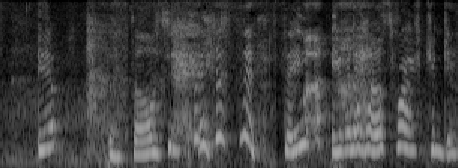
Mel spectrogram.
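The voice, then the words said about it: American accent. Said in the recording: “as you can hear from my accent, I was born in the States”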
